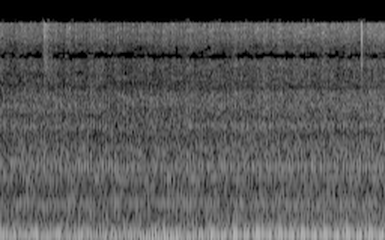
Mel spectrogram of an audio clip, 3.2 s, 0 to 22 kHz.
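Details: 1997 Ford F-250HD 7.3L Power Stroke diesel that intermittently shudders while driving, no codes stored: idle clatter with slightly uneven beat, about 2.5 pulses per second, suggesting a weak cylinder; cylinder contribution issue suspected, injector waveforms being checked.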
